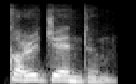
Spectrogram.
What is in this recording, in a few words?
"corrigendum", Indian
